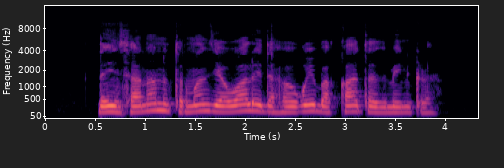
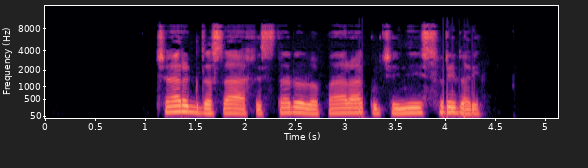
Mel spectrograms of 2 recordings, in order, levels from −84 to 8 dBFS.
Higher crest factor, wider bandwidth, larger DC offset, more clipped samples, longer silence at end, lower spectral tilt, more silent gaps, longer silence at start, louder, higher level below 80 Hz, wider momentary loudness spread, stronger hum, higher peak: about the same, 14 dB vs 18 dB; second, 8 kHz vs 9.6 kHz; neither; neither; second, 0.45 s vs 0.8 s; first, -7.5 dB/octave vs -4.5 dB/octave; neither; second, 0.55 s vs 1.1 s; second, -31 LUFS vs -16 LUFS; second, -80 dBFS vs -46 dBFS; first, 9 LU vs 6 LU; neither; second, -16 dBFS vs 0 dBFS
